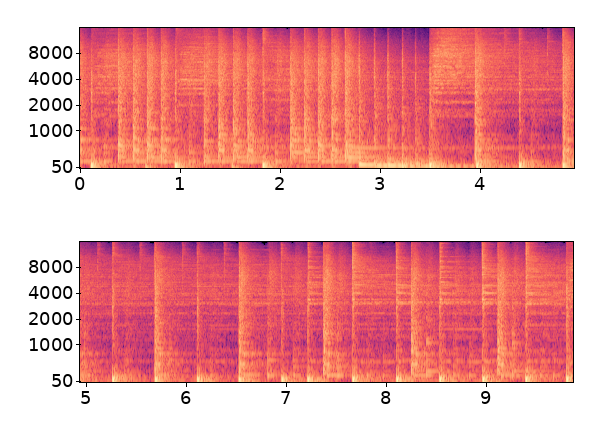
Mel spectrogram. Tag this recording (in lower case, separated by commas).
music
